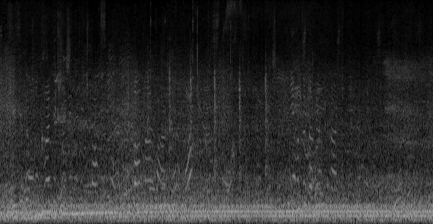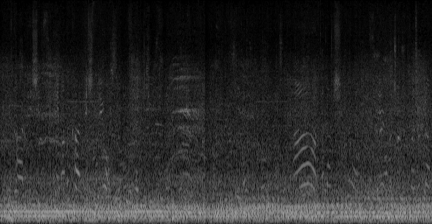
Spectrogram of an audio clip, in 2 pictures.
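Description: A boat engine's steady low drone, with people talking in the background and a short chirping call near the end.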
